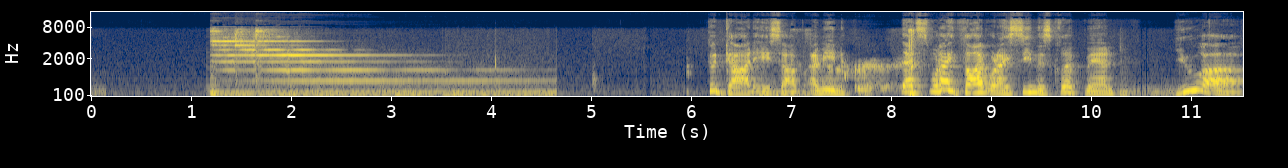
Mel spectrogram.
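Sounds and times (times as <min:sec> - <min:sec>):
bell strike with bright metallic tone: 0:01.2 - 0:04.7
speech: 0:06.2 - 0:11.5.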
